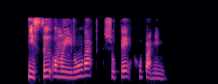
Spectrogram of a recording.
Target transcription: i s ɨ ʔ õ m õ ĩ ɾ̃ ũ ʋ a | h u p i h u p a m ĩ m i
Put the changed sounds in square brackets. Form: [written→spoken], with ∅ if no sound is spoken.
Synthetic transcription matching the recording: i s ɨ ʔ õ m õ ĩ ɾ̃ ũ ʋ a | [h→ʃ] u p [i→e] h u p a m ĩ m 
